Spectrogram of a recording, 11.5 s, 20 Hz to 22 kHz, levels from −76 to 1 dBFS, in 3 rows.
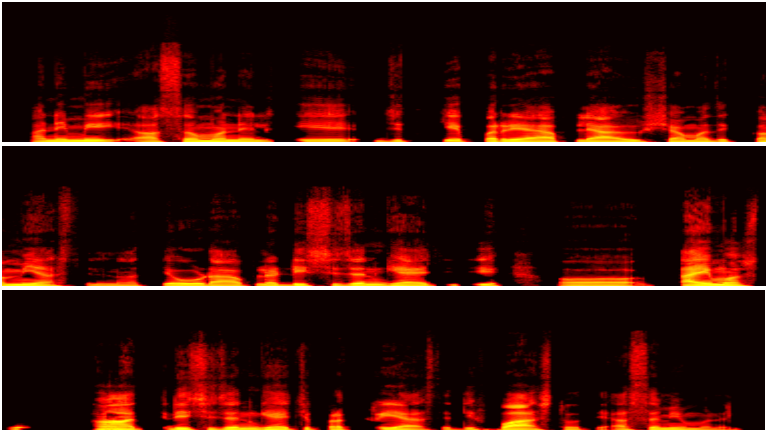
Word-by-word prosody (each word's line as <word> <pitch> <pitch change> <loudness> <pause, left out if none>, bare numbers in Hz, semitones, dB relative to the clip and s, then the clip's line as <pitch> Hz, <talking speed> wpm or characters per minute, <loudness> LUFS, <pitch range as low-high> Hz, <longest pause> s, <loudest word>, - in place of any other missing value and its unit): आणि 130 +2 0
मी 165 +6 +2 0.2
असं 145 +4 -1
म्हणेन 135 -3 +2
की 145 +3 -4 0.2
जितके 140 +6 -3
पर्याय 150 0 +3
आपल्या 135 0 +1
आयुष्यामध्ये 135 +2 -2
कमी 140 +2 +3
असतील 120 -2 -4
ना 120 +2 -7
तेवढा 150 0 +3
आपल्याला 140 0 -2
डिसिजन 150 +4 +1
घ्यायची 140 0 -1 0.3
अ, 120 - -5 0.5
टाईम 150 +3 +7
असतो 120 -3 -5 0.3
हा 145 -2 +7 0.2
डिसिजन 160 +3 +1
घ्यायची 150 +1 0
प्रक्रिया 135 0 -1
असते, 125 +2 -8
ती 165 - -5
फास्ट 130 -1 +4
होते 110 -2 -10
असं 135 +3 -3
मी 135 -2 -1
म्हणेन, 115 +2 -9
140 Hz, 155 wpm, -23 LUFS, 130-150 Hz, 0.5 s, टाईम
